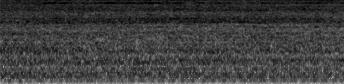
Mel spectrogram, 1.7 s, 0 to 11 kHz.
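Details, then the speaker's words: John Deere 6175R tractor after warranty repair, throttle-body spacer fitted and exhaust done, before warm-up and calibration: even diesel idle with steady hum, no knocks or hunting; engine idling cleanly, not too loud. "Та не такий ж він і громкий получився також наша проставочка Як бачите замість дросільно заслон он Вона стоїть тоже красота стала провода всі убрали вихлоб з нижевійки готовий чітко працює двигун"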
